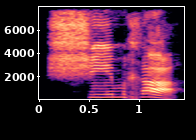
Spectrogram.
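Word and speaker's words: שמך: Then we have Chaf Sofit, and it's pointed with kamatz. So that gives us the sound Cha. So the word is Shimcha.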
